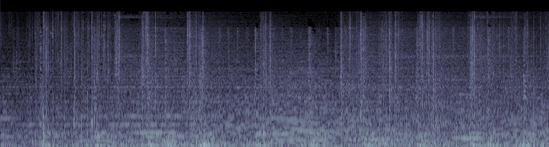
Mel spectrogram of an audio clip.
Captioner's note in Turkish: Nal sesleri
